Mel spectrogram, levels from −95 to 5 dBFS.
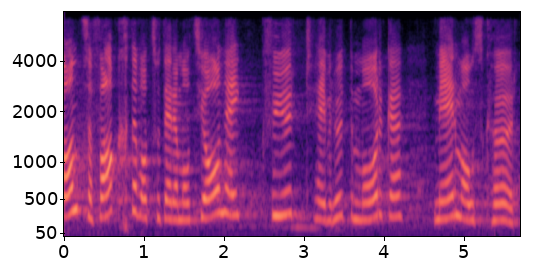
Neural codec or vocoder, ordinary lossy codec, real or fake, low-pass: none; AAC, 48 kbps; real; 7.2 kHz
